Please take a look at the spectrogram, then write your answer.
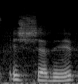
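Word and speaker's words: الشباب: I'm pronouncing it as ish-shabib.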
